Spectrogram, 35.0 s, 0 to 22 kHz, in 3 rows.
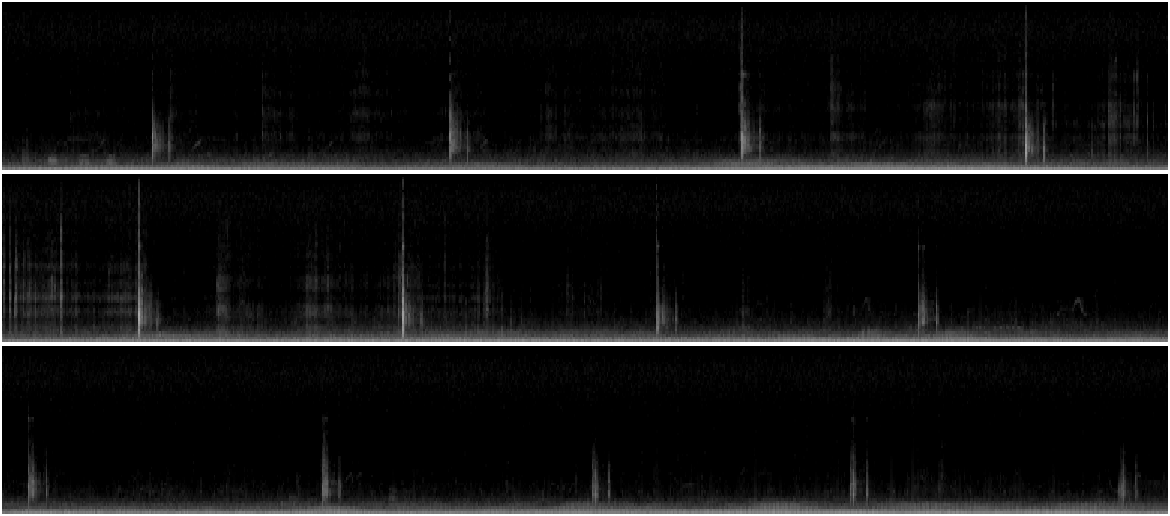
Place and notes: The Dungeness Sound Mirrors were built in the 1920s to listen for enemy aircraft approaching across the English Channel. They were never so effective - the plane being in sight before it could be accurately located - and were quickly superseded by the invention of radar. Today they are inaccessible inside the Dungneness Nature Reserve, but in 2003 it was possible to walk up to them. This recording is the sound of stones being clicked by my friend Dana as she walks slowly along the 60meter length of this vast concrete listening wall. The clicks echo from its hard surface. Propeller planes from nearby Lydd airport and building work from nearby houses are the sonic backdrop.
